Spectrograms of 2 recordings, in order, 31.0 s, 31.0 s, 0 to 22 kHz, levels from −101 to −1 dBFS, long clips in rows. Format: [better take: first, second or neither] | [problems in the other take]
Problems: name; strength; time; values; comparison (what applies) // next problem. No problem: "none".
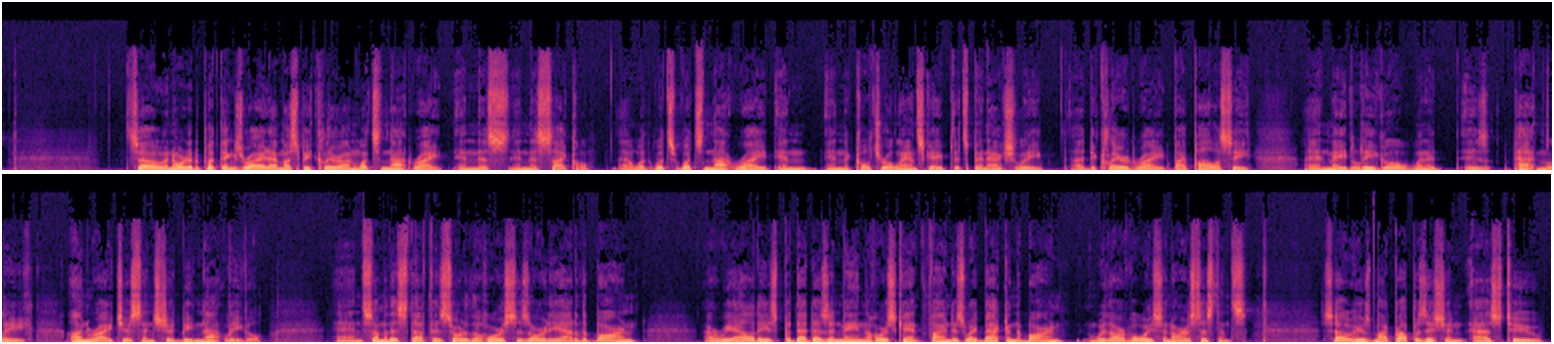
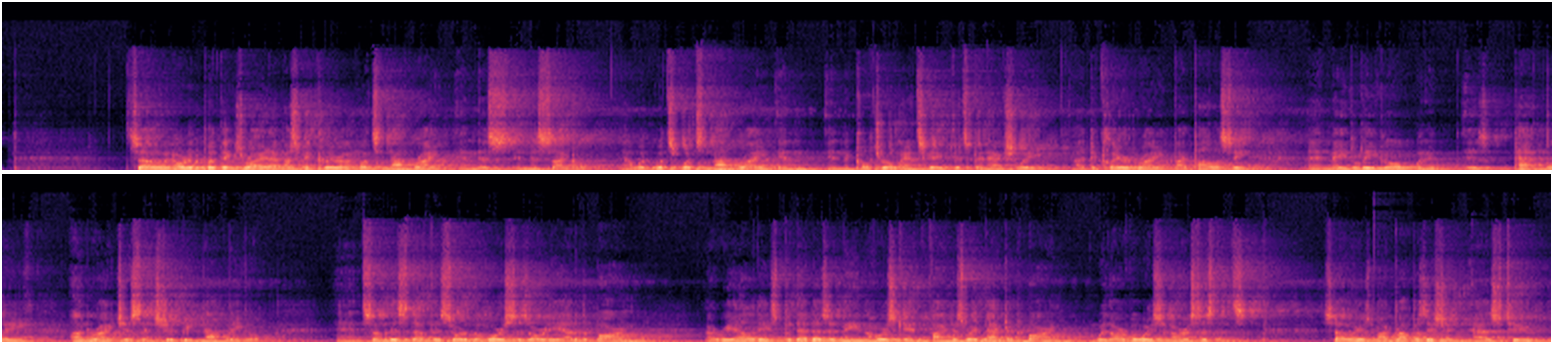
first | room echo; noticeable; dies away in 2 s // off-mic speech; somewhat distant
